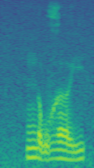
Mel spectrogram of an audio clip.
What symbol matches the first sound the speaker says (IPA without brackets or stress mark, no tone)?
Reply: ŋ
